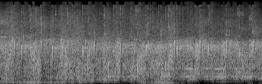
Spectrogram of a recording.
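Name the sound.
congregation clapping to praise God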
